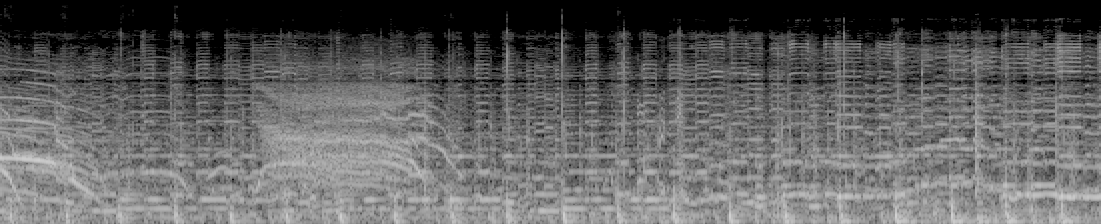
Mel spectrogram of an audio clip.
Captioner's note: yes that's me screaming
